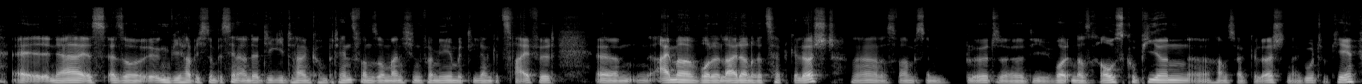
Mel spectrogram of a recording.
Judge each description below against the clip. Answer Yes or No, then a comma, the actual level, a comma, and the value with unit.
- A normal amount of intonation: No, narrow, 1.9 semitones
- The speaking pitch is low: Yes, very low, 90 Hz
